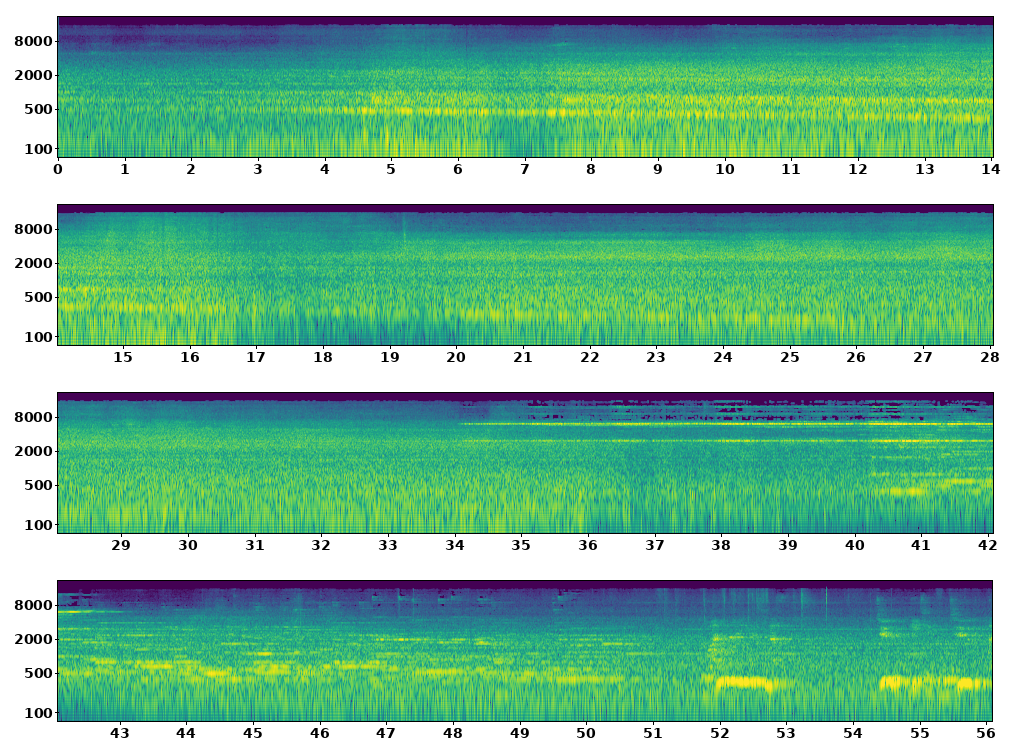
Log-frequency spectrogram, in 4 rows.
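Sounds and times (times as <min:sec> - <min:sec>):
train braking to a stop: 0:33.4 - 0:53.2.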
